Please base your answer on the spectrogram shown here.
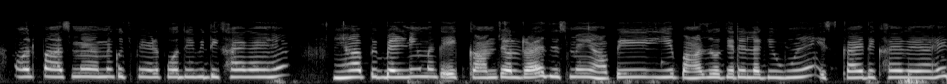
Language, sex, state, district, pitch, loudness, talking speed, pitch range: Hindi, female, Bihar, Madhepura, 335 Hz, -16 LUFS, 205 wpm, 320-350 Hz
